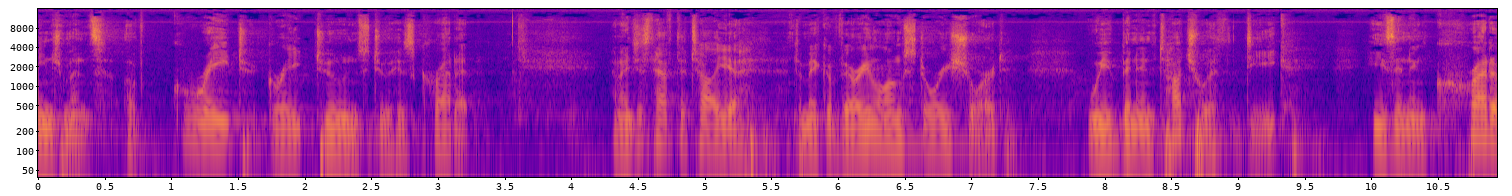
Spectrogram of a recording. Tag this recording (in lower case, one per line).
speech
